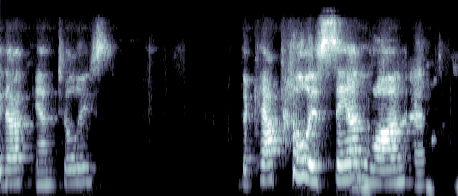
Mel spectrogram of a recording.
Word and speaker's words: Antilles: And it's the smallest and most eastern island of the greater, and how do you say that, Antilles? The capital is San Juan. What is it? Antilles.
